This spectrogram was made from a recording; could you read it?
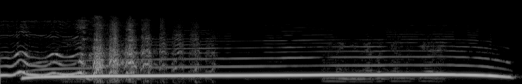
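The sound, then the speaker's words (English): A dog howls in one long, sustained, wavering note, pitch sliding like it's singing, with lower tones and rhythmic sounds joining underneath before the howl trails off. “Sounds like a dog.”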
